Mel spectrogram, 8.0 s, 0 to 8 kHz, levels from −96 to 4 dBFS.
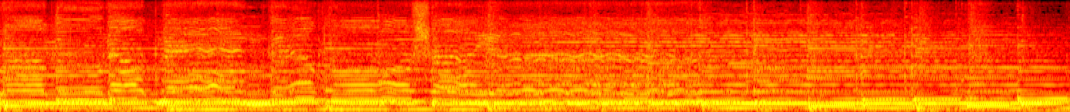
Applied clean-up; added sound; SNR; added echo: none; none; none; none.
